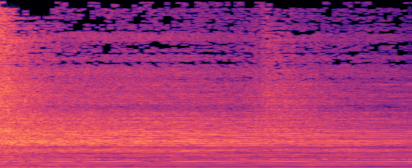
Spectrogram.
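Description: Heavy metal band holding a sustained chord, with distorted electric guitar and bass ringing out with no drums and slowly fading.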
